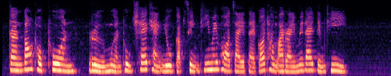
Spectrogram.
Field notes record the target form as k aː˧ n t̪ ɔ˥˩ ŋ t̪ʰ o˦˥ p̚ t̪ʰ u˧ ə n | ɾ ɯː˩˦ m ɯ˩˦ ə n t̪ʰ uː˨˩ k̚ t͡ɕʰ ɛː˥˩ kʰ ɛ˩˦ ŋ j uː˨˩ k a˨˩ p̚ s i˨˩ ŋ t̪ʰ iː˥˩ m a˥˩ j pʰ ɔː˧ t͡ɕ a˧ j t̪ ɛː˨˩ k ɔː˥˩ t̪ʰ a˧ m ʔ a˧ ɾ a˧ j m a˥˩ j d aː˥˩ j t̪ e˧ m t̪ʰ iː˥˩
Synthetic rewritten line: k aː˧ n t̪ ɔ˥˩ ŋ t̪ʰ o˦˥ p̚ t̪ʰ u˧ ə n | ɾ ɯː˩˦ m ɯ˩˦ ə n t̪ʰ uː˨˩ k̚ t͡ɕʰ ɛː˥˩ kʰ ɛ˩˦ ŋ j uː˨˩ k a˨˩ p̚ s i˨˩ ŋ t̪ʰ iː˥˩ m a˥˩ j pʰ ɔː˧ t͡ɕ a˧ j t̪ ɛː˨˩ k ɔː˥˩ t̪ʰ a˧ m ʔ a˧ ɾ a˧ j m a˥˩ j d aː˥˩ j t̪ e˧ m t̪ʰ iː˥˩

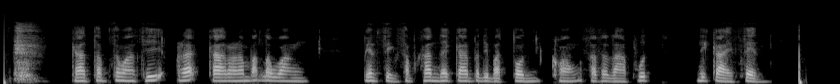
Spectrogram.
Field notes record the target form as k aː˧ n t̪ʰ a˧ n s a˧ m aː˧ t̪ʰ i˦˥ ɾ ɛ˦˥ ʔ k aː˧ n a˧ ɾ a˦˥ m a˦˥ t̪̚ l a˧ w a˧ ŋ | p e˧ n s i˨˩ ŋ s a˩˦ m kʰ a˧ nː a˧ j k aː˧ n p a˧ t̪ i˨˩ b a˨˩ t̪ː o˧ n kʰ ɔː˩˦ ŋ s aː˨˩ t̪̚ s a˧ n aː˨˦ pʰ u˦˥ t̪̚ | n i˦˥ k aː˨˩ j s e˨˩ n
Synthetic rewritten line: k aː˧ n t̪ʰ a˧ m s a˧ m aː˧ t̪ʰ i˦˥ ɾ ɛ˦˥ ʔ k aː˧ n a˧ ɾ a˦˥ m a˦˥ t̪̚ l a˧ w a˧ ŋ | p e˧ n s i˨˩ ŋ s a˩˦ m kʰ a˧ nː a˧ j k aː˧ n p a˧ t̪ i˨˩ b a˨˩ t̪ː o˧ n kʰ ɔː˩˦ ŋ s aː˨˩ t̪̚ s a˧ n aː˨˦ pʰ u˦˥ t̪̚ | n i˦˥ k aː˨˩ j s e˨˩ n

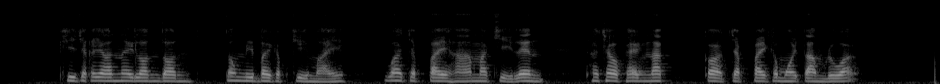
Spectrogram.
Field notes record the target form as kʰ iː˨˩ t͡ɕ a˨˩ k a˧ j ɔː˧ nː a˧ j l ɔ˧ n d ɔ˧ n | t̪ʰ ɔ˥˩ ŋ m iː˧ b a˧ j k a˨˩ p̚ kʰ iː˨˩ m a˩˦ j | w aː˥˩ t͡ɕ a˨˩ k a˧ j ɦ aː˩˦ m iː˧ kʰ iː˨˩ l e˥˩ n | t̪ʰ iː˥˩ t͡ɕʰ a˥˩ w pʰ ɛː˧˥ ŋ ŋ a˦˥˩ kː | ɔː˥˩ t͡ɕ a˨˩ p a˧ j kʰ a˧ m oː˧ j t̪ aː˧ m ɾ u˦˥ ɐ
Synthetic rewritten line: kʰ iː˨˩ t͡ɕ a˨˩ k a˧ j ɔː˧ nː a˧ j l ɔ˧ n d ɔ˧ n | t̪ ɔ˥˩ ŋ m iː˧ b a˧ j k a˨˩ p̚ kʰ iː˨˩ m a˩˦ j | w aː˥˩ t͡ɕ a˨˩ p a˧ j ɦ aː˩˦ m aː˧ kʰ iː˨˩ l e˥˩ n | t̪ʰ aː˥˩ t͡ɕʰ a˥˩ w pʰ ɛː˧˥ ŋ n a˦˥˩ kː | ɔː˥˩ t͡ɕ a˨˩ p a˧ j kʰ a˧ m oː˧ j t̪ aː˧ m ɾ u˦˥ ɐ

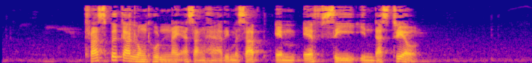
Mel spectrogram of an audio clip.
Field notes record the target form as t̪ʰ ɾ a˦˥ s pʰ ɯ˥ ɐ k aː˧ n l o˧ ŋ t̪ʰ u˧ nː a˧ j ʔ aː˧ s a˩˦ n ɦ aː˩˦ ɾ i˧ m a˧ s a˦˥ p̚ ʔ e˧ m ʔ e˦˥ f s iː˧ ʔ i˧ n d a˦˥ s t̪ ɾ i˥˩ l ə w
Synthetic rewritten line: t̪ʰ ɾ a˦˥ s pʰ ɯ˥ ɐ k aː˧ n l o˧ ŋ t̪ʰ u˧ nː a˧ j ʔ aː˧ s a˩˦ ŋ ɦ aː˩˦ ɾ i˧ m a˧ s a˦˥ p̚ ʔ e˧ m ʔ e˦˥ f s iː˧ ʔ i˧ n d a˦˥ s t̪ ɾ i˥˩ ə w

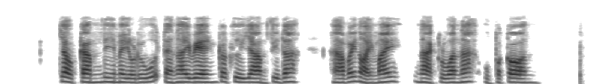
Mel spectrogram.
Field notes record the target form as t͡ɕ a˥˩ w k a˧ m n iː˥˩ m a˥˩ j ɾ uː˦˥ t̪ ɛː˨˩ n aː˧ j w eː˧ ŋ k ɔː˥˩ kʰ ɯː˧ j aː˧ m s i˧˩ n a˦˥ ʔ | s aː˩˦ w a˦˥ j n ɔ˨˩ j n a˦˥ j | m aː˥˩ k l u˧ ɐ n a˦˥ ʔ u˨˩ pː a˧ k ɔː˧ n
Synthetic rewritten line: t͡ɕ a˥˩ w k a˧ m n iː˥˩ m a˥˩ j ɾ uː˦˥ t̪ ɛː˨˩ n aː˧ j w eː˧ n k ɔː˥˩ kʰ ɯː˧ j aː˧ m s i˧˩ n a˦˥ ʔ | h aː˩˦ w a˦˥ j n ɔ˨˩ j m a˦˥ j | n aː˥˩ k l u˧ ɐ n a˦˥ ʔ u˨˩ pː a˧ k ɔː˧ n

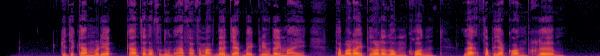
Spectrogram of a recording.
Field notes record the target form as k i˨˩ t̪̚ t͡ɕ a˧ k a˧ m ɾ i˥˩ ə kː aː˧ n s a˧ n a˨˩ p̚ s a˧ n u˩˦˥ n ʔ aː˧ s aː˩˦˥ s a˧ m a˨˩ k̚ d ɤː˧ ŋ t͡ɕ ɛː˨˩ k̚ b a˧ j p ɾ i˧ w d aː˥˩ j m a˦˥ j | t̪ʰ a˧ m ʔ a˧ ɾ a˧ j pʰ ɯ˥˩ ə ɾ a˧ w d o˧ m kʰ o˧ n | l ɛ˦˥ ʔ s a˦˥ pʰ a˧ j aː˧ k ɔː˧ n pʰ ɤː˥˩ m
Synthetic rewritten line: k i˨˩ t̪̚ t͡ɕ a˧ k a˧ m ɾ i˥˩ ə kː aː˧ n s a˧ n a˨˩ p̚ s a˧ n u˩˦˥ n ʔ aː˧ s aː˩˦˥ s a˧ m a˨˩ k̚ d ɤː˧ n t͡ɕ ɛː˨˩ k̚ b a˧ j p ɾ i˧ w d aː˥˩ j m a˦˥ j | t̪ʰ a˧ m ʔ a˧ ɾ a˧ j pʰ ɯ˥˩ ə ɾ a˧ d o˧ m kʰ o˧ n | l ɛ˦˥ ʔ s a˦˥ pʰ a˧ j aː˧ k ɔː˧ n pʰ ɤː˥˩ m

